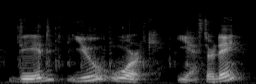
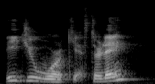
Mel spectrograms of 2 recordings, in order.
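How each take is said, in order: First: "Did, you, work, yesterday" word by word; slow careful model. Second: "Did you" joined as "didju", question rising; linked D-J sound. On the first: Teacher builds the question for learners, slowly spaced. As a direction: keep "Did" and "you" slow and separate, rising at the end. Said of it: "Como fica a pronúncia?". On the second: Teacher drills the question, "Did you" linked as "didju". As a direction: say "Did you work yesterday" with "didju" up front. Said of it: "Muito comum essa conexão". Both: Shown as a demonstration.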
